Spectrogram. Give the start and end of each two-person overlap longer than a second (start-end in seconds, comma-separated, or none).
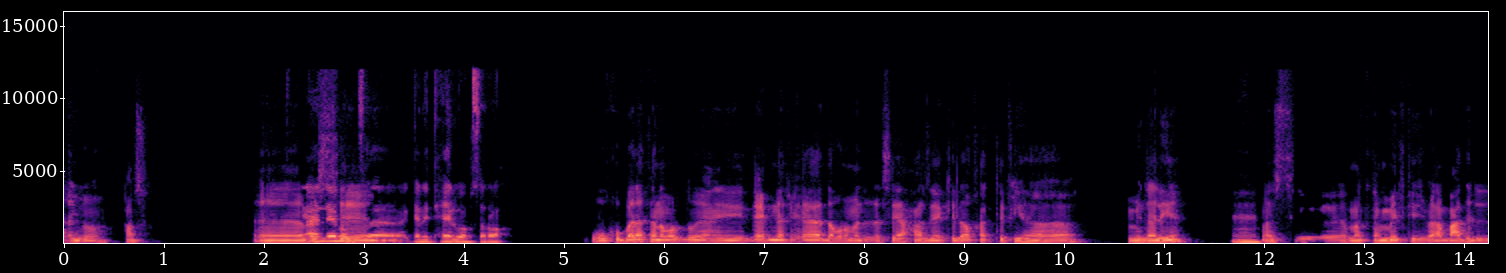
none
